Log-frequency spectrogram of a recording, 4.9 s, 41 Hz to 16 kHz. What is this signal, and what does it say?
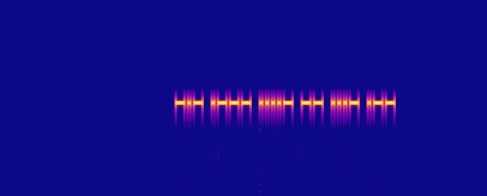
Morse code, heard as a keyed tone, about 40 wpm, 700 Hz. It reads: KJ4MVW
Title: USA Call Signs - 6 Characters - Repeated 3x - 40wpm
